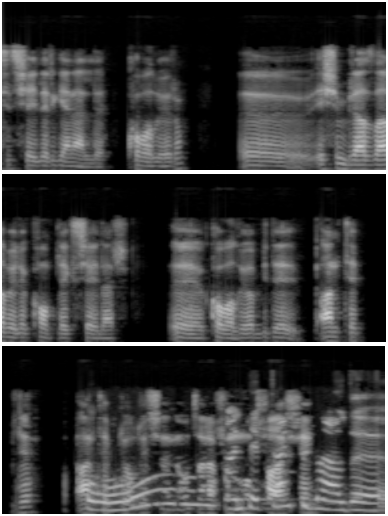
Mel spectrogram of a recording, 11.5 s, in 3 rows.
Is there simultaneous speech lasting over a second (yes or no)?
yes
